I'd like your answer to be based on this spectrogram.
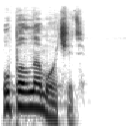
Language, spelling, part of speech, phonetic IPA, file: Russian, уполномочить, verb, [ʊpəɫnɐˈmot͡ɕɪtʲ], Ru-уполномочить.ogg
- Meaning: to authorize, to depute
